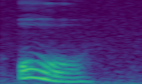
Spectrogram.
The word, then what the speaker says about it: Åre: Well, 2 years ago we went to the Norwegian town of Åre. It's spelt A, but pronounced Åre. – Åre? Just the vowel sound Åre?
